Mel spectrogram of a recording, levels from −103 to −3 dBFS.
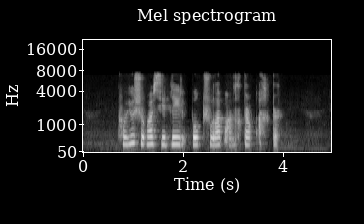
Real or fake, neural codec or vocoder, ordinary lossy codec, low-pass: fake; autoencoder, 22.05 kHz, a latent of 192 numbers a frame, VITS, trained on one speaker; none; 7.2 kHz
